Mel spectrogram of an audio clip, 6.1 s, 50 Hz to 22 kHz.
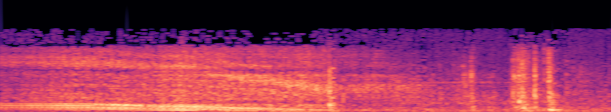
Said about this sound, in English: I stopped my car on Route 27A at about the point where Galen's men were wrecked. I got out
